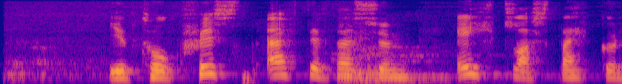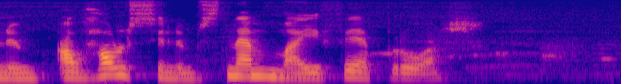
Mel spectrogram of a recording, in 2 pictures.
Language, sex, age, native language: Icelandic, female, 30-39, Icelandic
